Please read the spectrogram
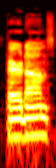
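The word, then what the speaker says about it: Pteranodon: Pterodons, pterodons. – With a P? – No, with a T. Starts with P, yeah, but you pronounce the T. Exactly. It's a silent P.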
